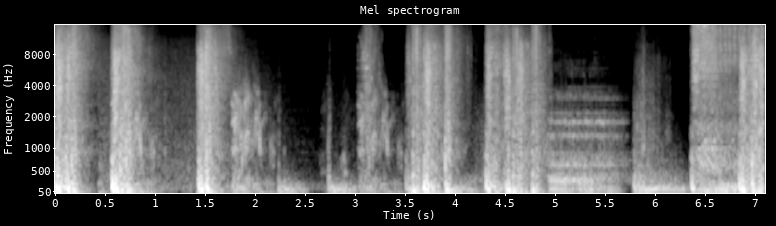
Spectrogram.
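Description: Magic spells burst and crackle in a fight in a video game.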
